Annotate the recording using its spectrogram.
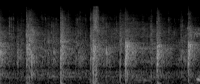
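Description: Audience clapping: a short, scattered round of applause of irregular claps.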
